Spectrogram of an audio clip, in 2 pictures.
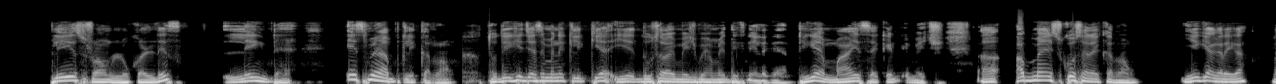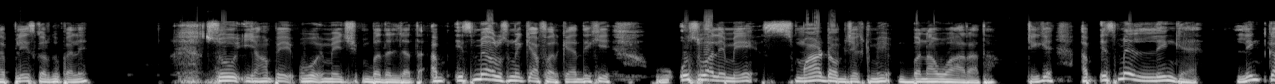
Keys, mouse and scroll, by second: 3.4 click, 9.6 click, 13.0 click.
